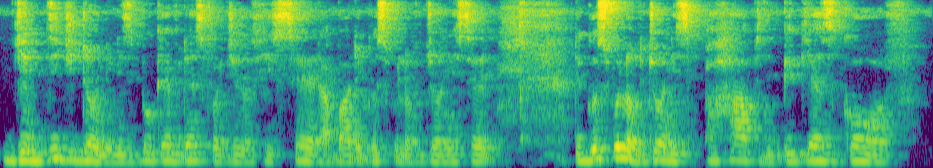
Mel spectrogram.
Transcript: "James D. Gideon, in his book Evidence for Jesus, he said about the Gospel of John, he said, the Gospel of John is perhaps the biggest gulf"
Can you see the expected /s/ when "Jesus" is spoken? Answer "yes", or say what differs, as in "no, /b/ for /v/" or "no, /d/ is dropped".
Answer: yes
